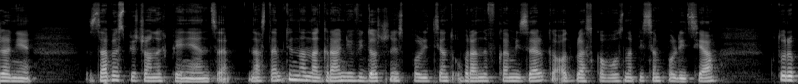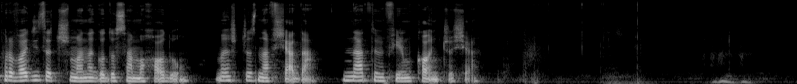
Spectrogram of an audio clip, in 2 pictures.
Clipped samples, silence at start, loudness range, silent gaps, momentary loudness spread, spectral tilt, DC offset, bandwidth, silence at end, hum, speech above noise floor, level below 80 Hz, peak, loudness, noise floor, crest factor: under 0.1%; 0 s; 4 LU; none; 9 LU; -6 dB/octave; under 0.1%; over 20 kHz; 0.45 s; none; 40 dB; -56 dBFS; -2 dBFS; -23 LUFS; -63 dBFS; 22 dB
